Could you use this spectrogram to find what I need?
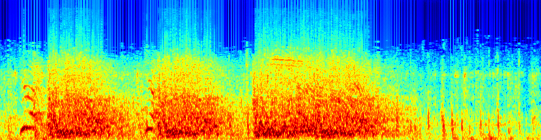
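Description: Gunshots fired at a fleeing man during an escape: three loud, rough blasts, each roaring on for over a second, then a lower, scattered rattle of fainter noise.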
